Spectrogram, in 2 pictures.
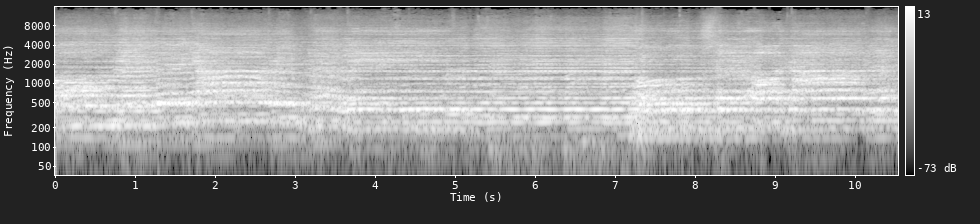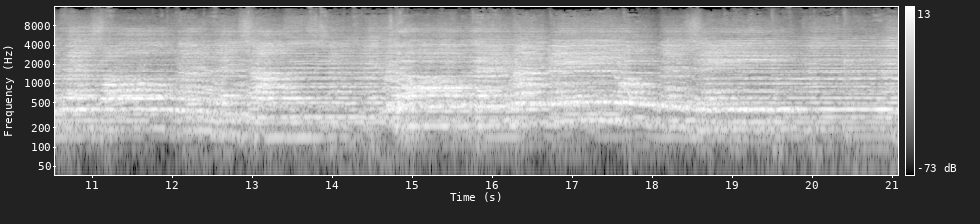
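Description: Mixed shanty choir of men and women singing a song in long held phrases, accompanied by accordions.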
